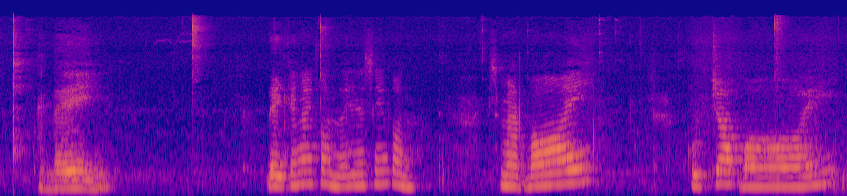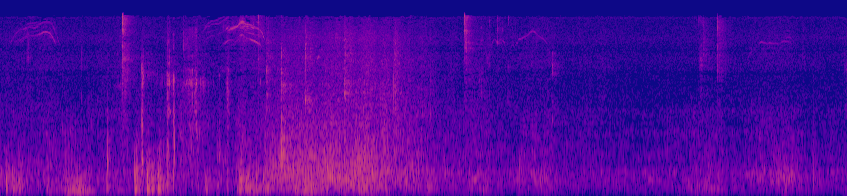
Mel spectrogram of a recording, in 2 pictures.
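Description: Nail clippers click sharply.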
